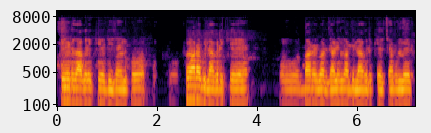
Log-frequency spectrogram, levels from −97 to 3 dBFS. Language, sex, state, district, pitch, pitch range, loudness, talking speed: Rajasthani, male, Rajasthan, Nagaur, 110 Hz, 110-115 Hz, -20 LUFS, 170 wpm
